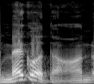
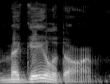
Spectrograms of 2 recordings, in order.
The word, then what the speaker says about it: megalodon: For example, you can say megalodon or megalodon, or Dimetrodon can be pronounced Dimetrodon.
